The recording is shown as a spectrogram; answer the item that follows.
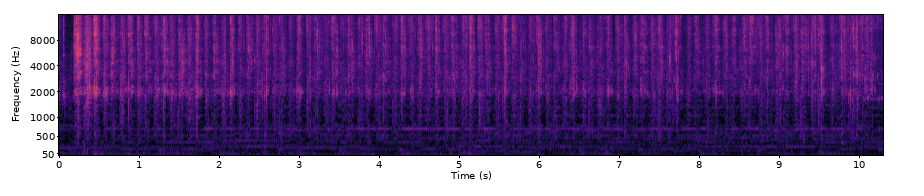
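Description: Ice cubes rattling hard inside a sealed Boston shaker, metal tin over glass, shaken vigorously: a continuous fast clatter.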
